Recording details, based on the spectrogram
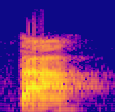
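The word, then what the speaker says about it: ت: সেটা হচ্ছে তা। জিহ্বার আগা সামনের দুই দাঁতের গোড়ার সঙ্গে লেগে উচ্চারিত হবে তা তা তা এভাবে, ঠিক আছে?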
